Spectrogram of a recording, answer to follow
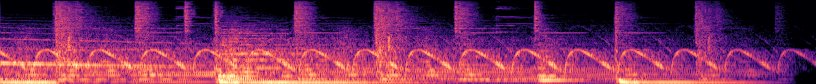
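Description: Television title music with a fast siren-like warble, about four rises and falls a second, over drum hits and bass, with a slowly falling tone in the first second. The music cuts off abruptly at the end.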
